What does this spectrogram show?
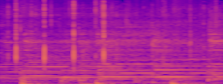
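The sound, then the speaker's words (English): An audience claps hands for the Lord in a steady rhythm, sharp beats roughly every quarter second, over sustained organ-like music that fills the background. “Give the Lord a hand clap.”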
